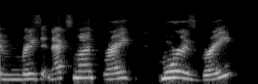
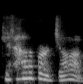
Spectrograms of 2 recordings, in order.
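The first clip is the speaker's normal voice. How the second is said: secretive stage half-whisper; 3 semitones lower than usual. Explaining business goals to listeners who may be at their jobs: half-whispering. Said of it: "I'm gonna whisper it".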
